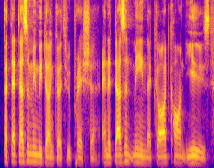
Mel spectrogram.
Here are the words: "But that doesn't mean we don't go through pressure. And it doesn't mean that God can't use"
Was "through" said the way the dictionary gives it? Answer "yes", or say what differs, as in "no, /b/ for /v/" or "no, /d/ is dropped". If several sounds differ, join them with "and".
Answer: yes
